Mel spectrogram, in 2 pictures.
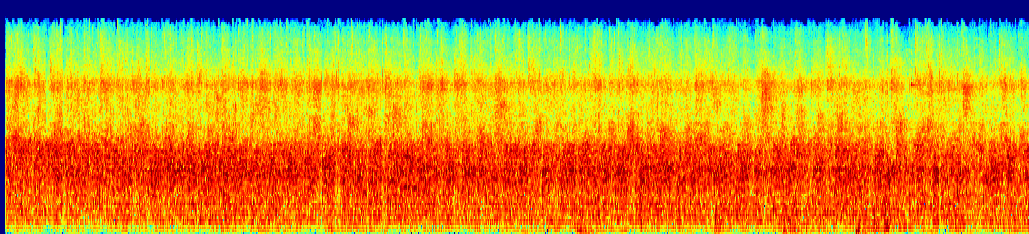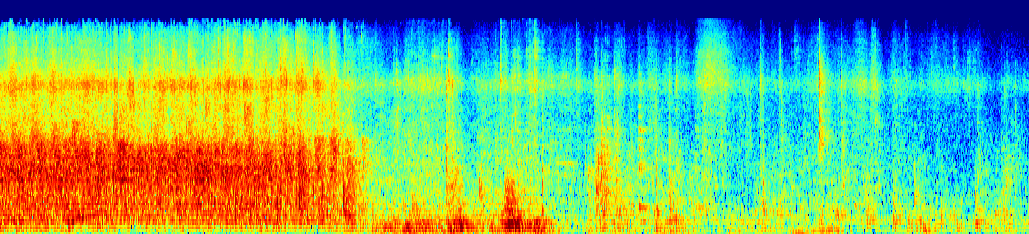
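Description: Audience applauding steadily for about twenty seconds, then dying away. After that come quieter scattered knocks and shuffles as the performers take their seats.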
